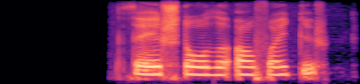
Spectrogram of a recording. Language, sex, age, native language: Icelandic, male, 10, Icelandic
